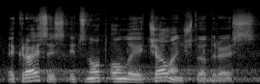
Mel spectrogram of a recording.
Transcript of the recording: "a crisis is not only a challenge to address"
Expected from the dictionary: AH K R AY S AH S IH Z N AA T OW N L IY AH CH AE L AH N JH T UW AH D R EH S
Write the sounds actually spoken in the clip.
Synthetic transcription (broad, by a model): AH K R AY S AH S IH S N AA T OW N L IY AH CH AE L AH N JH T UW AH D R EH S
